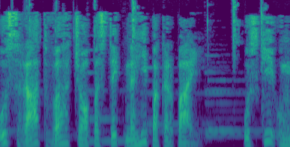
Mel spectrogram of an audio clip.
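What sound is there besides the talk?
None of the usual background noises is heard.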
